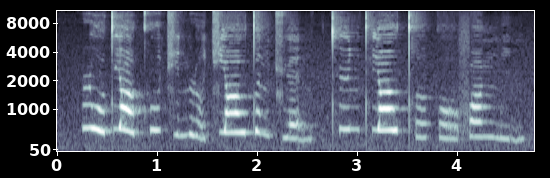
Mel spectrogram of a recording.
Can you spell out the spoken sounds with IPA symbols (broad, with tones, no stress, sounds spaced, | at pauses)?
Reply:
ɻ o˥˨ ʊ̯ t̪ j ɑ˥˨ ʊ̯ kʰ u˦ t͡ɕ i˨˦ n ɻ ɤ̰˨˩ t͡ɕ j ɑ˦ ʊ̯ t̪ ə˥˨ n t͡ɕ ɥ ɛ̰˨˩ n | t̪ʰ y˦ n t̪ʰ j ɑ˦ ʊ̯ t̪ʰ ɤ˨˦ k o̰˨˩ ʊ̯ f ɑ˦ ŋ m ḭ˨˩ ŋ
